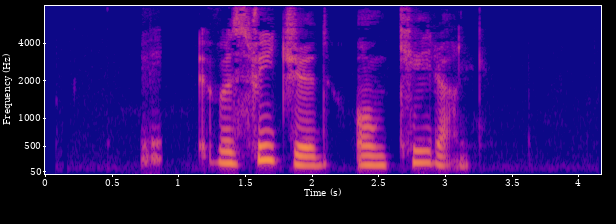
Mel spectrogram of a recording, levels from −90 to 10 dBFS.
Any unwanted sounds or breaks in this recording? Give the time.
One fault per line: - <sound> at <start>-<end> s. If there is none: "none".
- laugh at 0.7-0.9 s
